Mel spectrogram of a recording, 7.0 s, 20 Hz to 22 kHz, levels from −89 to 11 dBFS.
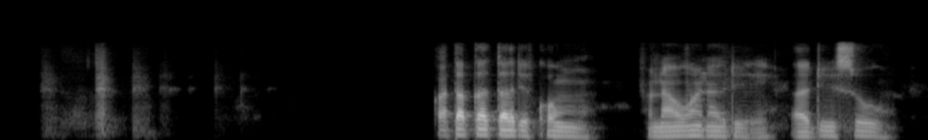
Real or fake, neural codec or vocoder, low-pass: fake; codec, 16 kHz, 0.8 kbps, ZipCodec; 7.2 kHz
